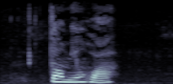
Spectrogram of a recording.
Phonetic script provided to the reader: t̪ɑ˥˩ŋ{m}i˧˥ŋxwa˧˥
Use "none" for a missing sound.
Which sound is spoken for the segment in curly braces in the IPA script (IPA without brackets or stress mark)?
m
